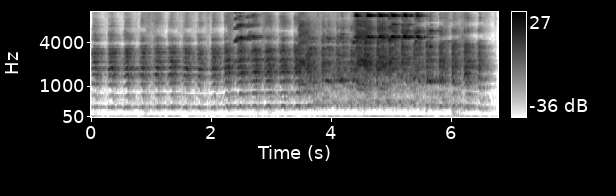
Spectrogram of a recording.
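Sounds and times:
laughter: 0.0 - 6.7
trumpeter hornbill calling at Debrecen zoo: 2.2 - 6.6.

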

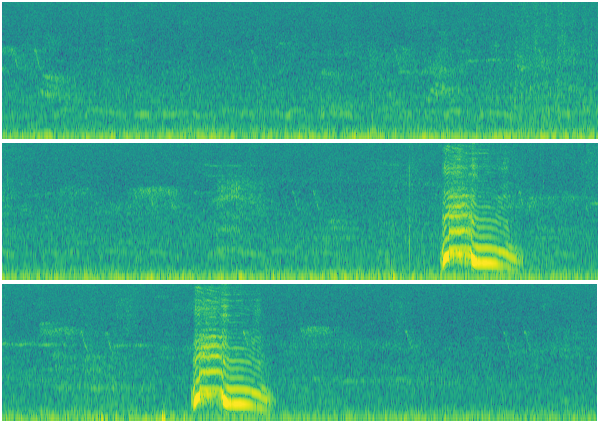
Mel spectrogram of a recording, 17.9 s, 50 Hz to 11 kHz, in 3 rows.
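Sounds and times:
captive Eurasian eagle-owl descending harmonic calls at a zoo in Szeged: 10.3 - 11.5, 13.8 - 14.7.

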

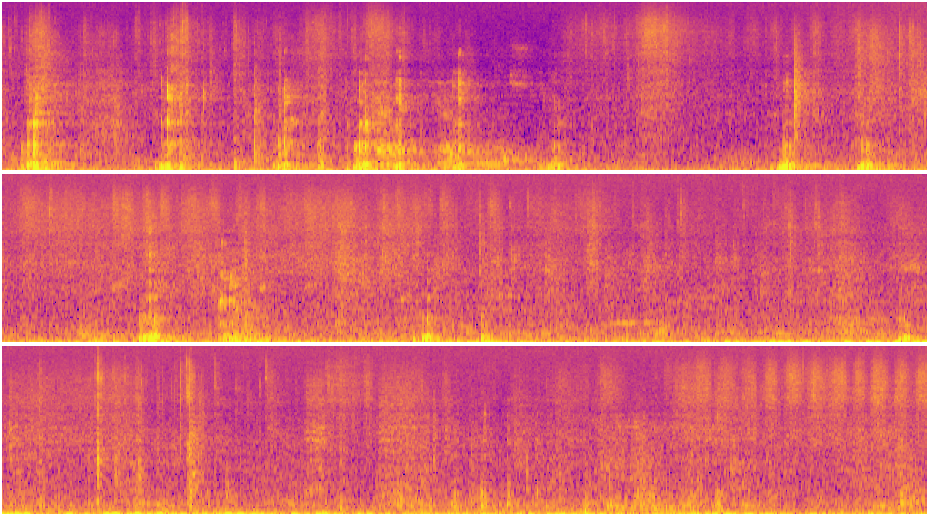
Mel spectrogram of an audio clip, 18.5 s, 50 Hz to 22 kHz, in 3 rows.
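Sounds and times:
captive Mangalica pig making short low rough sounds at a zoo in Miskolc: 1.0 - 4.0, 5.2 - 17.8
pig scratching itself and shaking its ears, rustling and shuffling: 3.9 - 18.4.

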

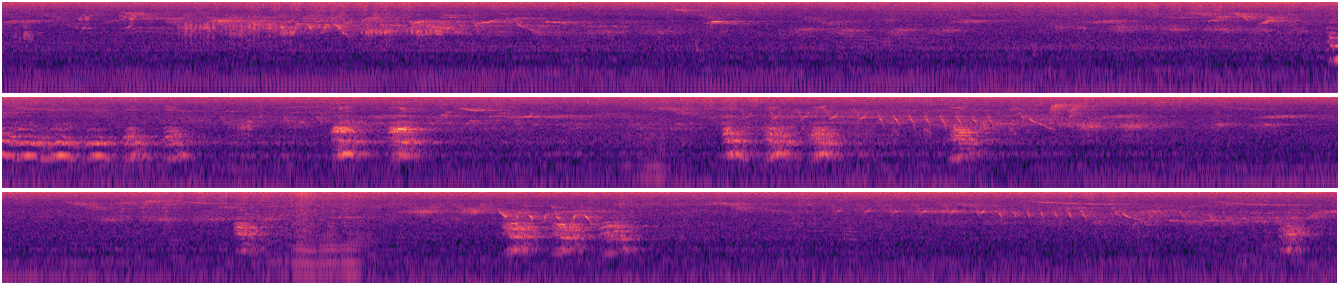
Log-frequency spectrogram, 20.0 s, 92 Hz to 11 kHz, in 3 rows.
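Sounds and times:
loud insect in Tiszababolna: 0.0 - 20.0
dog in Tiszababolna: 6.6 - 8.9, 10.3 - 11.7, 15.9 - 16.6, 19.7 - 20.0.

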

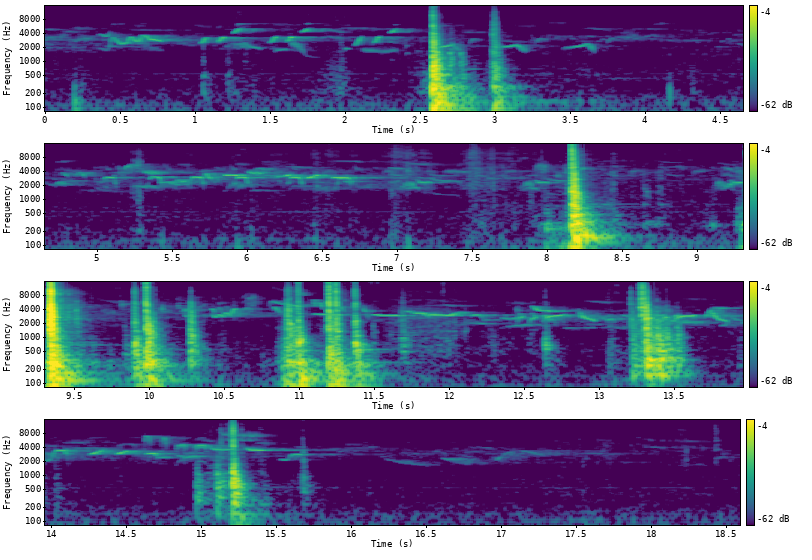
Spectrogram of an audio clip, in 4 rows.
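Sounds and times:
Opel car bonnet opening automatically: 2.6 - 3.3, 8.0 - 8.5, 9.3 - 11.6
Opel car bonnet closed by hand: 2.6 - 3.4, 8.0 - 8.6, 9.3 - 11.6, 13.2 - 13.7, 15.0 - 15.6.

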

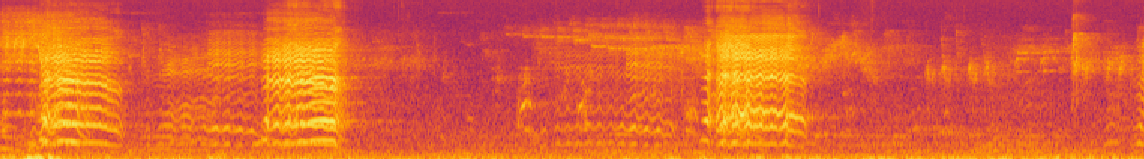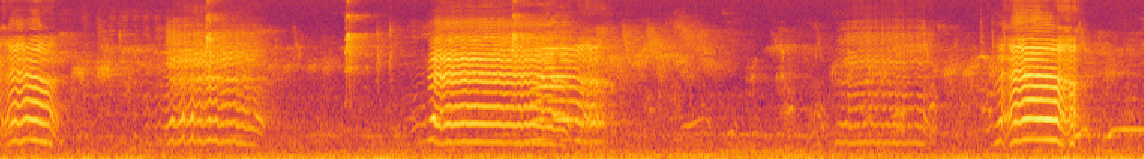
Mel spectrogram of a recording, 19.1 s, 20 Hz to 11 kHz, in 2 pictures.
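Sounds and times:
domestic goat bleating: 0.0 - 3.6, 4.4 - 7.0, 9.2 - 11.9, 13.0 - 15.5, 16.3 - 19.0.

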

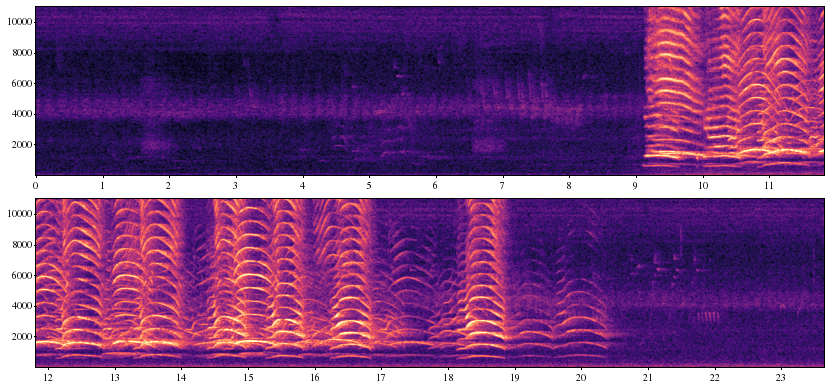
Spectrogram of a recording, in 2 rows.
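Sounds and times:
peacocks calling outdoors at Makryammos beach on Thassos: 9.1 - 21.1.

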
